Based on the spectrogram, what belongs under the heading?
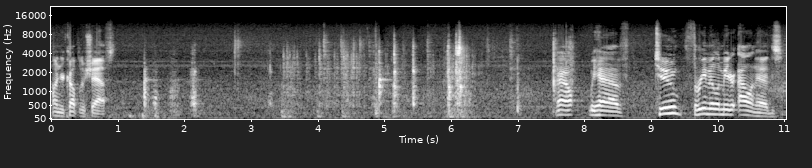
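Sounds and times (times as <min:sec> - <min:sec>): metal shaft clicking and scraping: 0:01.4 - 0:07.1
sharp metal knocks: 0:03.3 - 0:07.1.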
